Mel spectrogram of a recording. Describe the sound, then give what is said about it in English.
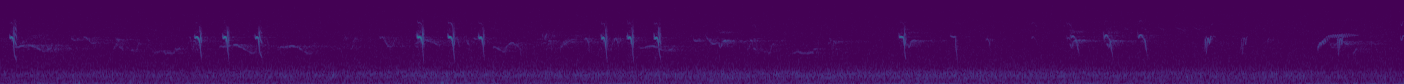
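Wild birds call in short, high chirps, mostly in quick clusters of three that repeat several times, followed by scattered fainter calls over a soft, steady background hiss. “Joined by some others. There's three birds here now.”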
